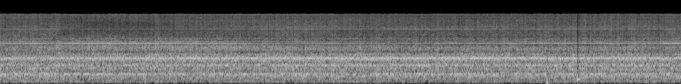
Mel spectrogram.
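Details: Kirby G4 vacuum switched on with bag fitted for a pre-service check before fan and brush roller tune-up; steady, even high-pitched motor whine with constant airflow rush, no rattles or surging: normal running.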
